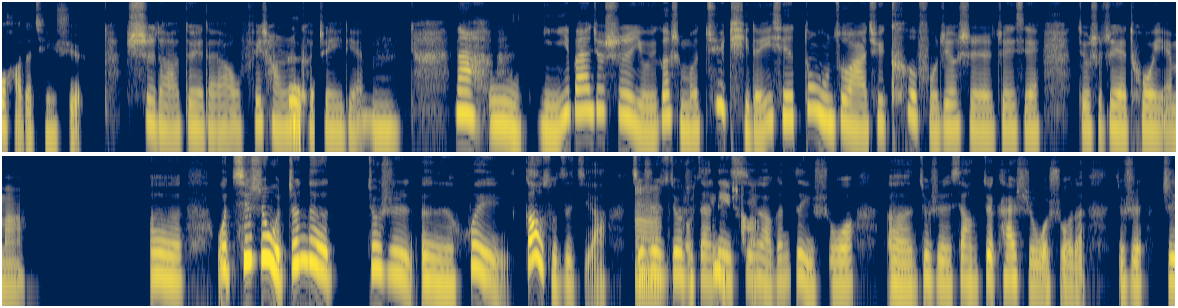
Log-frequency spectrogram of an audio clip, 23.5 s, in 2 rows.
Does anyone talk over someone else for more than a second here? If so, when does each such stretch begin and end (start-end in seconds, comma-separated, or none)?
18.1-19.4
